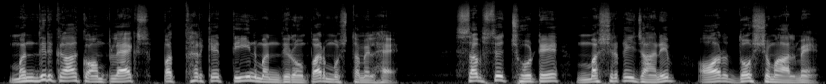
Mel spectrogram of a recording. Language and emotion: Urdu, neutral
